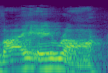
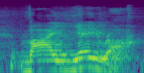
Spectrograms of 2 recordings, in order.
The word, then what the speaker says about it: Vayera: This week's Torah portion is called Vayera, which means, and he appeared. I'm going to say that again because I didn't pronounce it right. Vayera, which means, and he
